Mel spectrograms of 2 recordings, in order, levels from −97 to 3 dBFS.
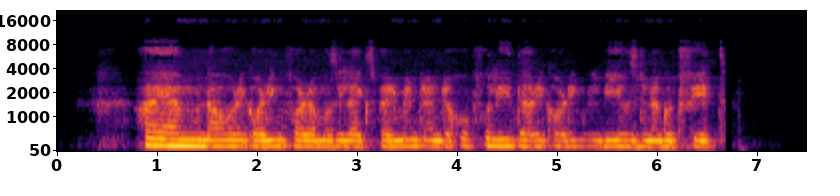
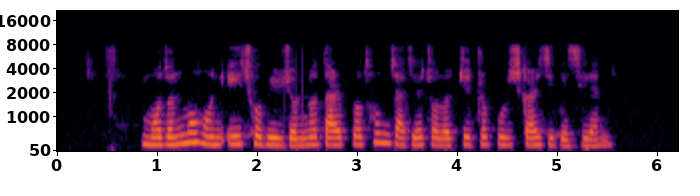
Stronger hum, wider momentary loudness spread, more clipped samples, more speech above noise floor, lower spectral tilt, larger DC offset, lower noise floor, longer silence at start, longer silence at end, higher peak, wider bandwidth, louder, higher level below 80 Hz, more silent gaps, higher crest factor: neither; first, 14 LU vs 8 LU; neither; second, 48 dB vs 53 dB; first, -9.5 dB/octave vs -5.5 dB/octave; neither; second, -66 dBFS vs -88 dBFS; about the same, 0.8 s vs 0.85 s; first, 0.95 s vs 0.65 s; first, -4 dBFS vs -20 dBFS; second, 7.4 kHz vs 8.2 kHz; first, -19 LUFS vs -35 LUFS; first, -54 dBFS vs -76 dBFS; neither; about the same, 14 dB vs 16 dB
